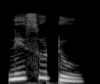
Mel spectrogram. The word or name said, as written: ನಿಸುಟು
